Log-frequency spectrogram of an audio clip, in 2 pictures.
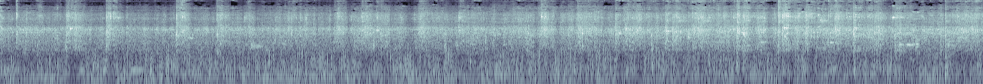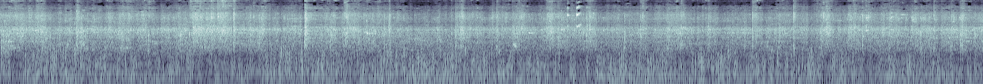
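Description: Tezgam Express passenger coach running along the track, heard from an open doorway: a steady rumble of wheels on rail with scattered clicks as the wheels cross joints and points.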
